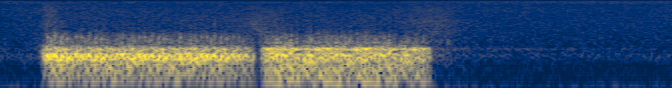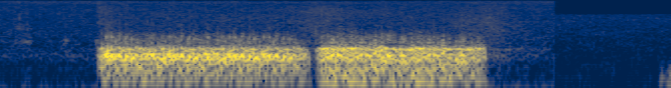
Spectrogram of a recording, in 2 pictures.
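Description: Loud, harsh, hollow breathing with equally long in and out phases separated by a brief gap: bronchial breath sounds.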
